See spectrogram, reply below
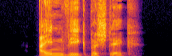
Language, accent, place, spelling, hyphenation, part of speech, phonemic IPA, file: German, Germany, Berlin, Einwegbesteck, Ein‧weg‧be‧steck, noun, /ˈaɪ̯nveːkbəˌʃtɛk/, De-Einwegbesteck.ogg
- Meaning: disposable (plastic) cutlery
